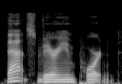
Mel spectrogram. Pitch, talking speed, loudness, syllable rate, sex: 115 Hz, 145 wpm, -18 LUFS, 5.5 syllables/s, male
